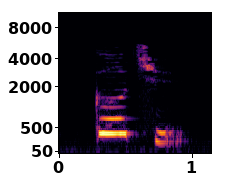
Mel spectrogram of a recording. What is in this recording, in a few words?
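"歌曲", Mandarin Chinese; hsk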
